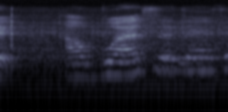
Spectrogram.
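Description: A young girl singing in a high voice, in two short phrases.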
